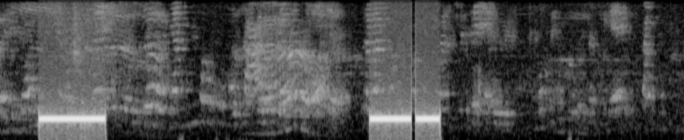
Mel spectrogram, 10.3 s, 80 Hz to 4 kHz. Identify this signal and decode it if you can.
Ringback tone (Europe, 425 Hz), with speech.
